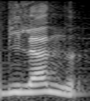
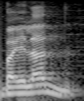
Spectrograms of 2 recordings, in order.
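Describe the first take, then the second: First: The name begins with a plain 'bi' sound. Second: The name begins with a 'bai' sound. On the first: The speaker calls it wrong. "j'ai dit Bilan" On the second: The speaker calls it right. "on dit Bailan"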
